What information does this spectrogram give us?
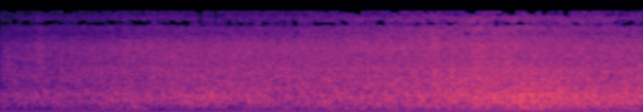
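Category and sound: nature, ocean waves and surf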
